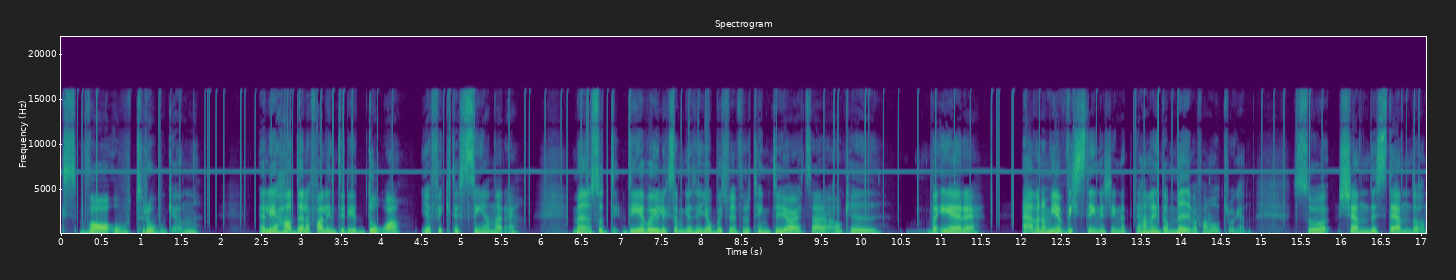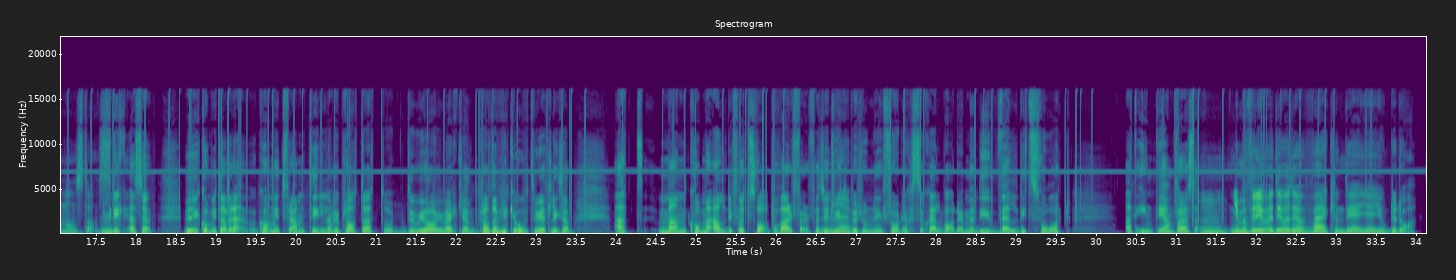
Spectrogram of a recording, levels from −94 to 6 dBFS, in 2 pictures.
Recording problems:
high-pitched whine; faint; throughout; 7 kHz, 25 dB below the speech
crackle, like an old record; faint; 20 dB below the speech
choppy; occasionally; from 26 to 29 s; 3% of the speech affected

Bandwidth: 16 kHz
